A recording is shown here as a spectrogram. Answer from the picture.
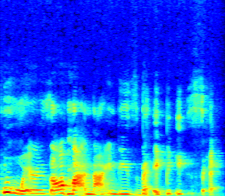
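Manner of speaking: slow, laughing mock shout to the club; club host call-out. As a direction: imitate a host hyping the crowd. Imitates club host calling out.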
